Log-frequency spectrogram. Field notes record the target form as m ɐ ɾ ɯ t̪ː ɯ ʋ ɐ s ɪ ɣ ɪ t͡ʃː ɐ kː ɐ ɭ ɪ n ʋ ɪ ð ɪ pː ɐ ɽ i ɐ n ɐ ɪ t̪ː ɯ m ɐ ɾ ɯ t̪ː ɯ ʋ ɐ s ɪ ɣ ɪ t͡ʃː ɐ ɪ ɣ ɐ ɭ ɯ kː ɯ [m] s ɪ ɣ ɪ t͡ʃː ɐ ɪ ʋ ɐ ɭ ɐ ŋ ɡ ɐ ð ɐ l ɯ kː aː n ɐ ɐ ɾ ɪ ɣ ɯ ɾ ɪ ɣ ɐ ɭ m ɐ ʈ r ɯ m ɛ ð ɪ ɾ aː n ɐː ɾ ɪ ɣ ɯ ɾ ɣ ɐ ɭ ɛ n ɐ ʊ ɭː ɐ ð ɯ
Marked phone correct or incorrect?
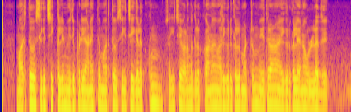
correct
